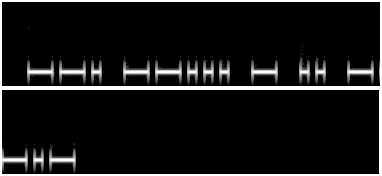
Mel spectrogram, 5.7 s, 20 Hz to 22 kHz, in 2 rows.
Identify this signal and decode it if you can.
Morse code, heard as a keyed tone, about 20 wpm, 700 Hz. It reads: G7TIQ
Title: DXCC-100 Call Signs - 5 Characters - Repeated 3x - 20wpm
